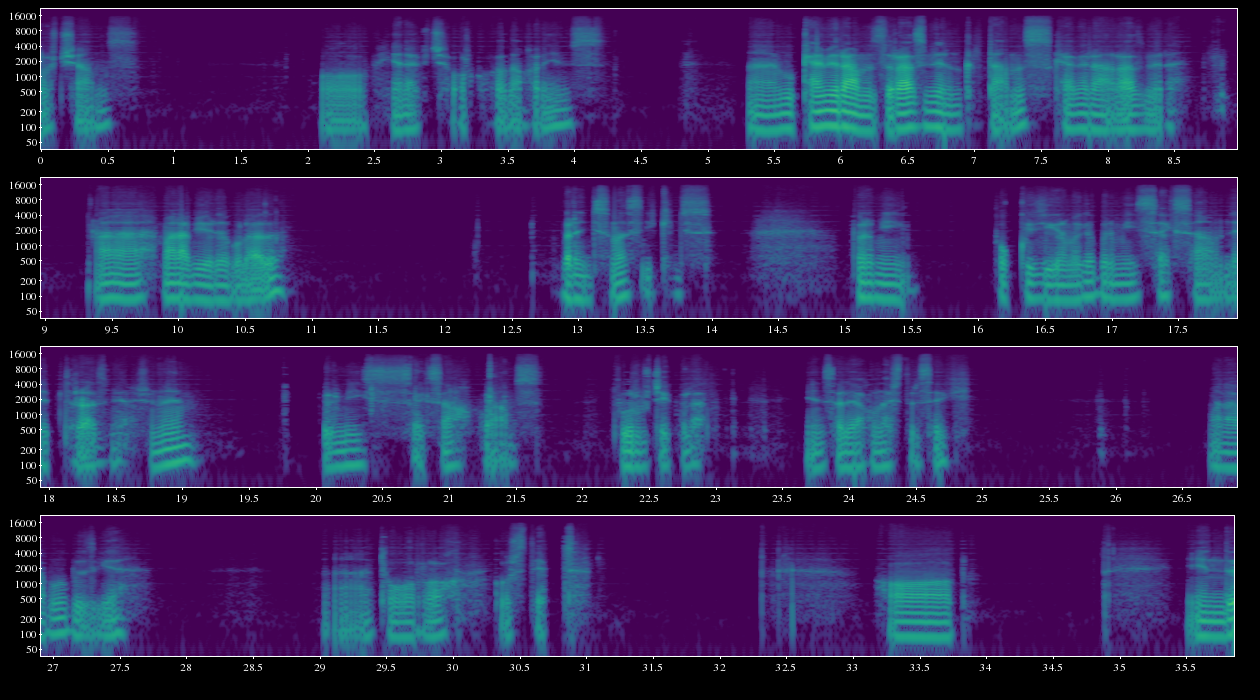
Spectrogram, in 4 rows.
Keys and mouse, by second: 3.0-4.1 ctrl+middle drag, 12.8 click, 18.5-21.8 drag, 23.6-25.8 ctrl+middle drag.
